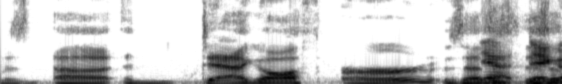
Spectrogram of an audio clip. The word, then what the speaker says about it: Dagoth Ur: Courtney likes the final boss's name is Dagoth Ur. Is that Yeah, is that the Dagoth boss's Ur. name? Yep. Am I pronouncing that correctly?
